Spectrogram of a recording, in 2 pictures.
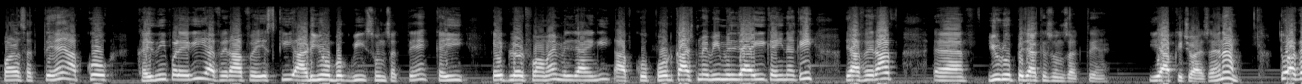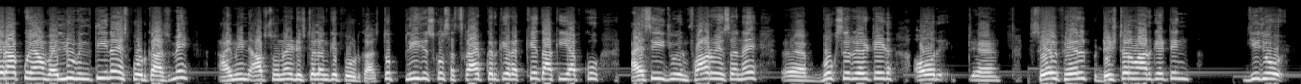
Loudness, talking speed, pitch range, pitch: -8 LUFS, 145 wpm, 195-255 Hz, 225 Hz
